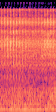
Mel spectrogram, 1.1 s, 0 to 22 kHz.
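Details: Pneumatic radial extracorporeal shockwave therapy device (0.5–12 bar range) run on the operator's hand at a low setting of about 4–6 bar: fast, even rattling pulses over a steady hum; radial shockwave device firing.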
